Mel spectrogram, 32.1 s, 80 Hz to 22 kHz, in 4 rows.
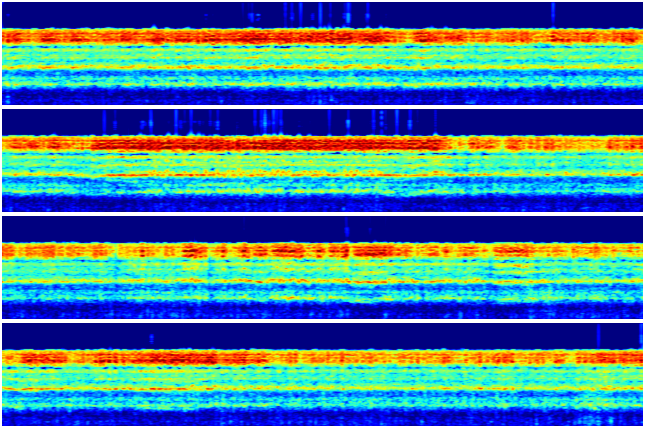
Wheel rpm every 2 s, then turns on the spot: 230, 240, 230, 240, 220, 190, 210, 230, 230, 230, 230, 220, 230, 230, 230, 240.
none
